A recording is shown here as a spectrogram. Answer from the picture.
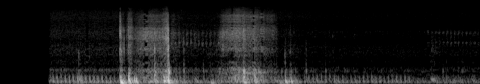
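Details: Domestic cat purring during an indoor recording: a steady low rumbling purr runs throughout after a brief silent start, interrupted by a few louder rustling and handling noises early on, with faint outside noise.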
